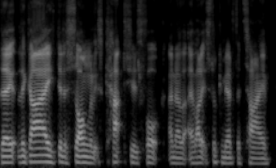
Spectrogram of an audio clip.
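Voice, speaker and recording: A man's voice: mid-range voice, fairly even intonation, fast talker, sharp tone, clear, resonant tone. A young man with a Mancunian accent hosting a live football watch-along, chatting and commentating casually in a blunt, sweary, opinionated way.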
